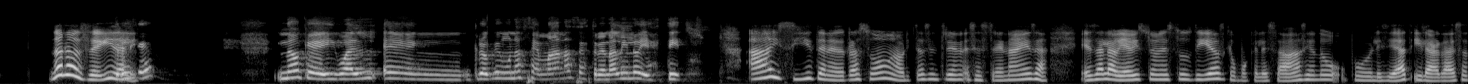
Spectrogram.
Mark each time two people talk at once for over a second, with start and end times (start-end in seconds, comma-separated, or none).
none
